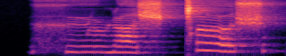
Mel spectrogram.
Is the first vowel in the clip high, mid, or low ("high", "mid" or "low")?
high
